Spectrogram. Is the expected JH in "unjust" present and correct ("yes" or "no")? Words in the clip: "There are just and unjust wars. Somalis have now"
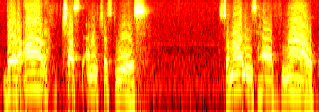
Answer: no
